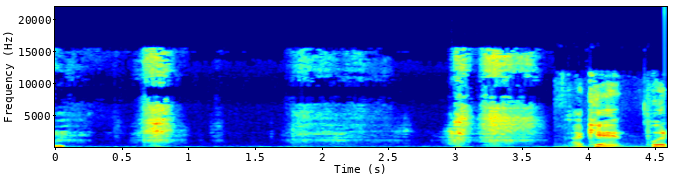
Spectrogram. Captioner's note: sobs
